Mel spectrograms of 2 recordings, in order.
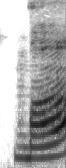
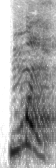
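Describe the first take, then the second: First: It is said with the rising second tone. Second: It is said with the Mandarin fourth tone. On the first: "nah ini tuh harus naik" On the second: "Nada keempat kita lafalkan ini"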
